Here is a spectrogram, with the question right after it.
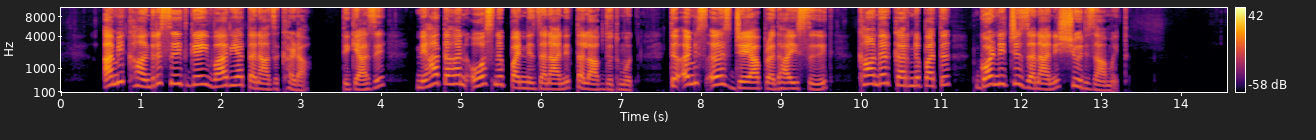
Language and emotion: Kashmiri, neutral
